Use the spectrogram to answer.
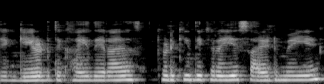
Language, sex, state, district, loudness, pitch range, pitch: Hindi, female, Chhattisgarh, Kabirdham, -16 LUFS, 195-210 Hz, 200 Hz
